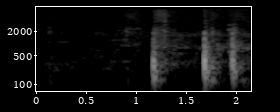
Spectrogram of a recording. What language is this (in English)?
Uzbek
